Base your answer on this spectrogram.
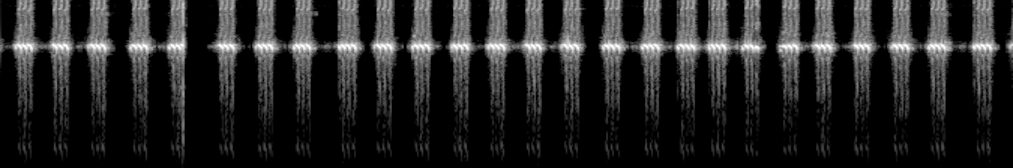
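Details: High, trilling cricket chirps for repelling rats, repeated around four times a second with a short gap near the start, otherwise an unbroken steady rhythm.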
